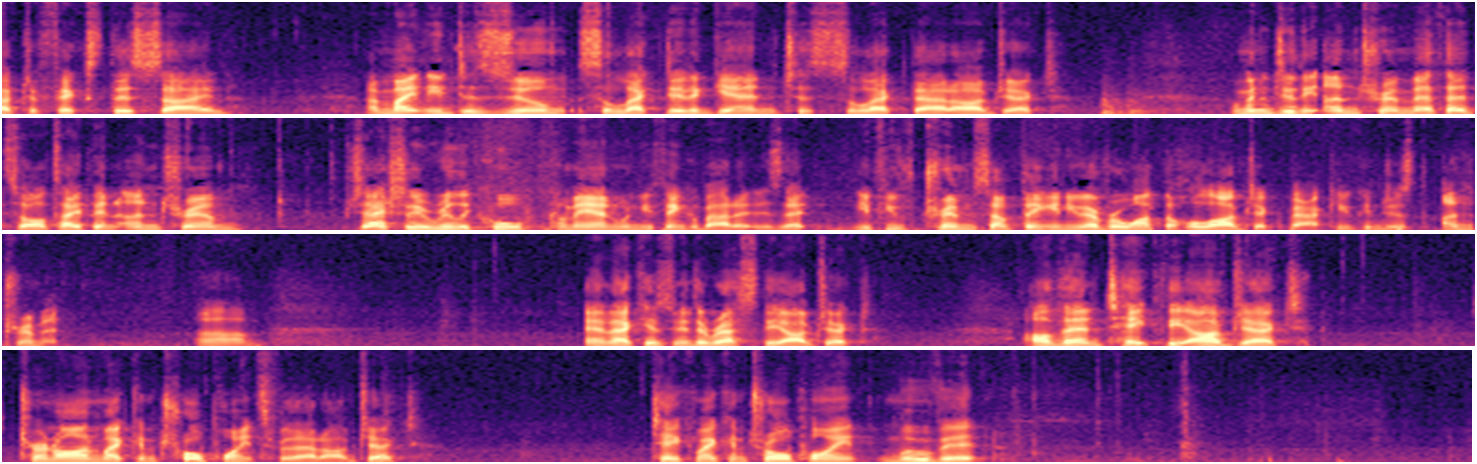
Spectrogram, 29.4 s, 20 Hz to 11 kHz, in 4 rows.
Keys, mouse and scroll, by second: 1.4 click, 2.4 z, 2.5 Return, 2.5 scroll down 10, 2.7 s, 2.8 Return, 3.6 scroll down 4, 4.3-6.4 scroll up 6, 4.4 z, 6.9-9.2 typing, 8.3 scroll, 17.1-23.3 drag, 20.7 Return, 25.3 click, 26.1-28.3 typing.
